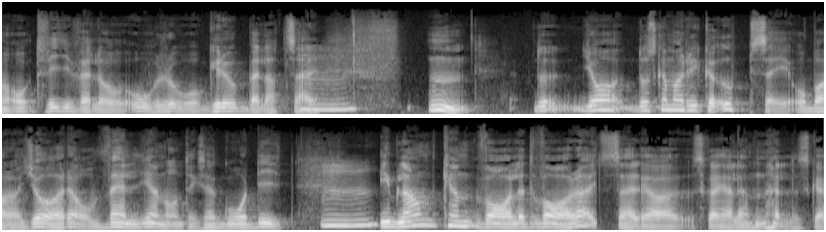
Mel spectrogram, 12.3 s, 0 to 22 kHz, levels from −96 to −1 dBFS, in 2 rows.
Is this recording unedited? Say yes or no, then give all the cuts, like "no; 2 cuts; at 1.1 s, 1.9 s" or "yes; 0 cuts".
no; 2 cuts; at 10.6 s, 11.0 s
